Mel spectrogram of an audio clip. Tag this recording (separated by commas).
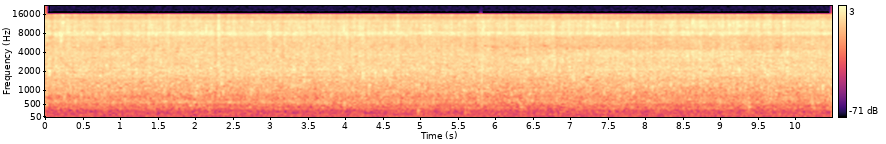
waterfall burbling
